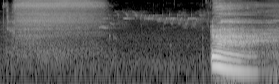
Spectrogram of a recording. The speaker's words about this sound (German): Okay, lass uns einen tiefen Atemzug nehmen.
